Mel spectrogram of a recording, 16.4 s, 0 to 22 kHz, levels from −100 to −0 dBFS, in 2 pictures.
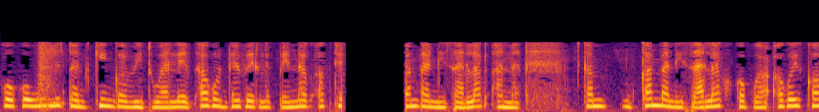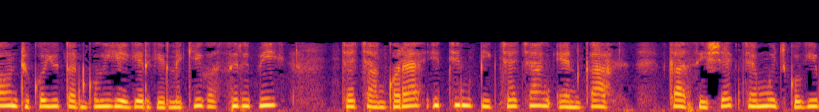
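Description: Low-bitrate audio saved at a high bitrate runs through the whole speech clip. Nothing is present above 4.5 kHz, and the speech carries the smeared, watery texture of heavy MP3 compression. This likely comes from a low-bitrate MP3 source, on the order of 24 kbit/s, later re-encoded at a much higher rate such as 192 kbit/s. The second pass cannot restore the band or detail discarded by the first, so the limits of the original encode remain audible throughout.

An audio dropout to silence occurs from 3.41 s to 4.06 s, a gap of about 650 ms. The speech cuts off abruptly and resumes just as suddenly, and the interval in between is silent with no room tone at all. The likely cause is a momentary loss of the input signal, from a disconnect or a brief mute, while recording continued and filled the gap with silence. Whatever was spoken during that span is missing.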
